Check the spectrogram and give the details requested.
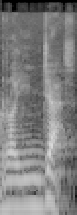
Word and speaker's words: Rohingya: una limpieza étnica monstruosa, la de los rohingyas, o rohingyas, como los pronuncian en birmano.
